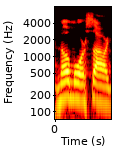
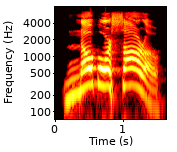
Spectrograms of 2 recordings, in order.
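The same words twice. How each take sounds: First: Said in the usual way. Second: Chanted, "No more sorrow" louder and slow, "more" stressed; chanted, call it out slowly for all to repeat; slow emphatic chant. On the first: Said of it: "Let's say it like that". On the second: Shown as a demonstration. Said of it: "I'm gonna start all over".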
